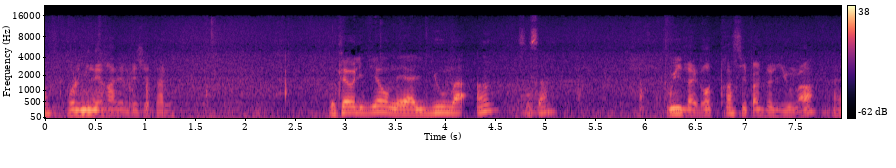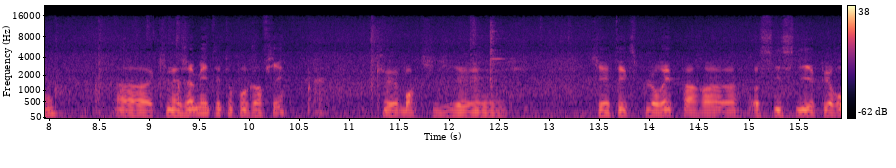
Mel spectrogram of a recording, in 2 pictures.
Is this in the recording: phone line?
no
